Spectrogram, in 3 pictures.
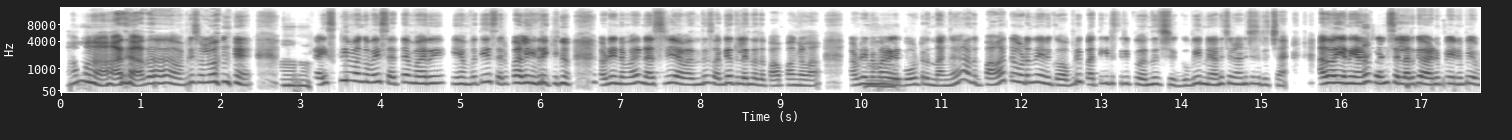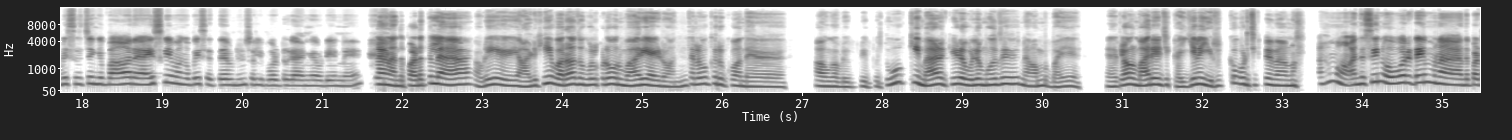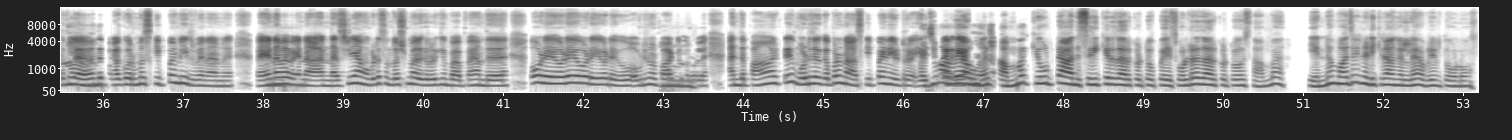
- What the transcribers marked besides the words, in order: laughing while speaking: "அது அத அப்பிடி சொல்லுவாங்க"; other noise; chuckle; other background noise; in English: "ஸ்கிப்"; in English: "ஸ்கிப்"; snort
- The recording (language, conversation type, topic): Tamil, podcast, உங்களுக்கு பிடித்த ஒரு திரைப்படப் பார்வை அனுபவத்தைப் பகிர முடியுமா?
